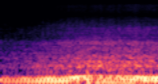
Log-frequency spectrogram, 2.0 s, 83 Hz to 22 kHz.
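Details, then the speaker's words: 1997 Ford Explorer 4.0L with a MAF sensor fault and codes P0172/P0175, MAF unplugged: the idle hums low and rolls gently up and down while running on default fallback fuel strategy. "you hear the idle kind of rolling up and down a little bit that's these default strategies they're not perfect but they work pretty well"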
